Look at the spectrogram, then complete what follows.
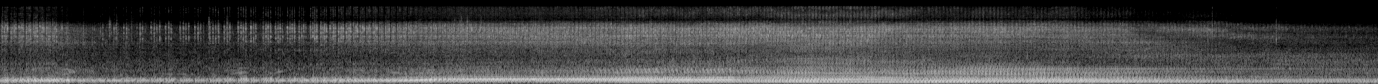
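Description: Moki 250cc five-cylinder radial engine of a quarter-scale RC Hawker Sea Fury running up to full power for its take-off run. Its pitch rises about four seconds in, it is loudest as the model passes close, and it fades as the aircraft climbs away.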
